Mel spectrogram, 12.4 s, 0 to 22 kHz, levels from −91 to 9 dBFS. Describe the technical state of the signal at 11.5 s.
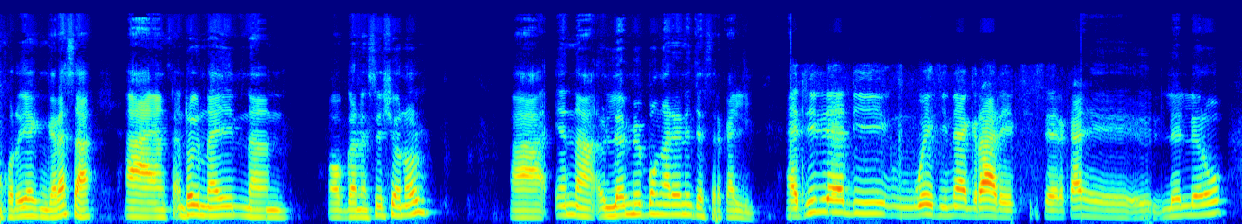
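Short concealed packet loss runs from 11.42 to 11.54 s: three back-to-back gaps of about 20 ms each, patched by extending the preceding speech, heard as a brief smear.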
